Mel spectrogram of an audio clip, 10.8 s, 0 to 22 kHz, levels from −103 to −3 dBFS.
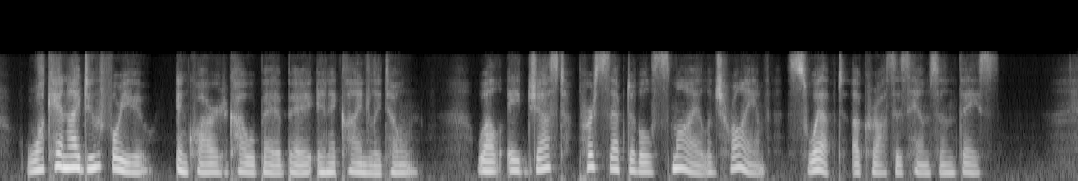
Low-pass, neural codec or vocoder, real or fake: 7.2 kHz; codec, 16 kHz in and 24 kHz out, 0.6 kbps, FocalCodec, streaming, 2048 codes; fake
